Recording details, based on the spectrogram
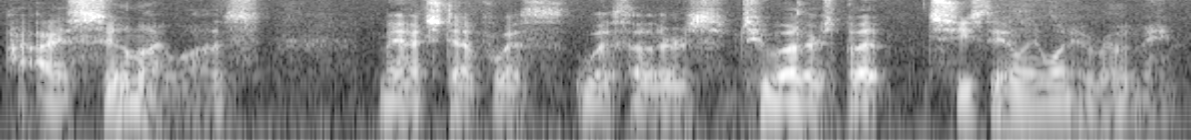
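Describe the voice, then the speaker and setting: A man's voice: sits low, steady tone, moderate pace, fairly bright tone, a little hiss or hum. A man in his forties talking casually to camera, rambling and reflective, with many fillers and restarts. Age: 40s. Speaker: channel host. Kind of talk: casual personal vlog talk.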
